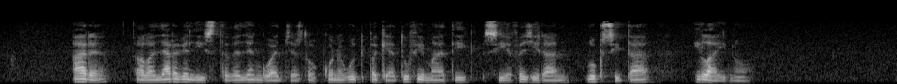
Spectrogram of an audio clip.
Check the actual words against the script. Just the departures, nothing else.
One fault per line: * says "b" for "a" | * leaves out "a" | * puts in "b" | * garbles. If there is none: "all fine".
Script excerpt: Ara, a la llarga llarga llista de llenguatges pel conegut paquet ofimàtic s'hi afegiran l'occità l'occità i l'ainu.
* leaves out "llarga"
* says "del" for "pel"
* leaves out "l'occità"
